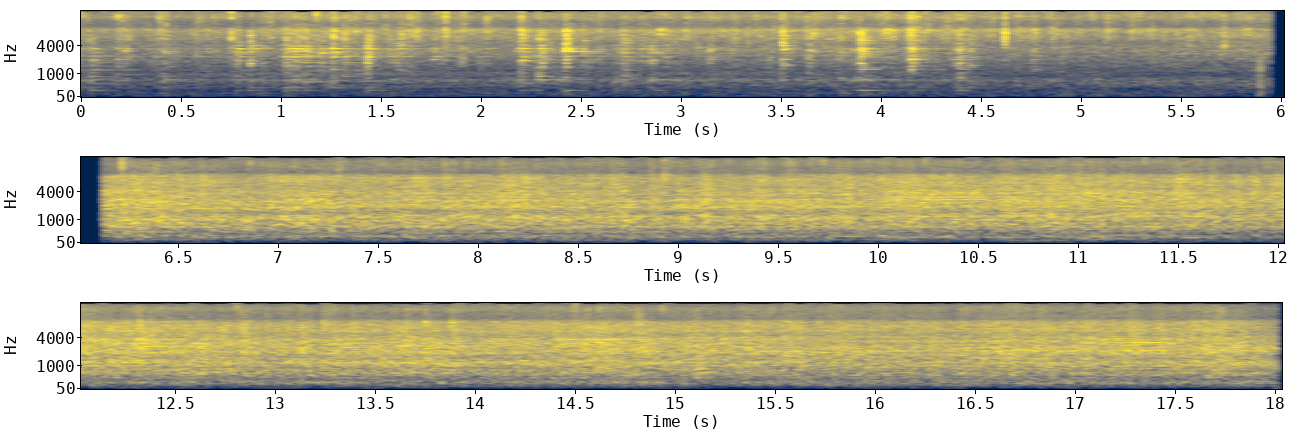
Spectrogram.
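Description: Heavy rain falling in a steady hiss. Over the first few seconds close drips add sharp ticks; after a brief dropout about six seconds in, the downpour is louder and even.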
